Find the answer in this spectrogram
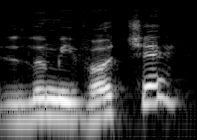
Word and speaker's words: Lumi Voce: to say it so is it lumi voce absolutely correct yes it's italian lumi to illuminate a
